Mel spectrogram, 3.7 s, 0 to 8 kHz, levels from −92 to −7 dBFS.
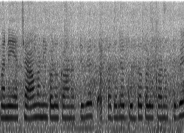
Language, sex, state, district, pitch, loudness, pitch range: Kannada, female, Karnataka, Koppal, 235 Hz, -15 LUFS, 235-245 Hz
